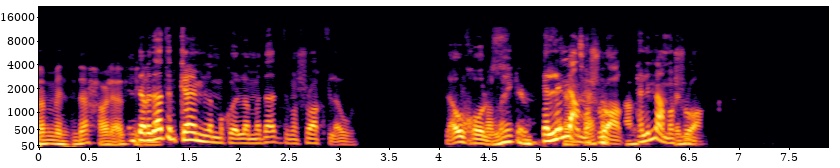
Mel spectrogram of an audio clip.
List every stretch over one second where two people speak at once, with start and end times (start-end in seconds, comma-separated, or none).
4.4-6.6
